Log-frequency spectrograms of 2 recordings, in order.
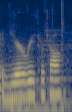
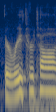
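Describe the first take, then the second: First: It begins with a 'yur' sound, like 'urethra'. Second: It begins with an 'eh' sound, like 'error'. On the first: The speaker calls it wrong. "I always say it wrong" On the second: The speaker calls it right. "Erythritol, not urethritol"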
